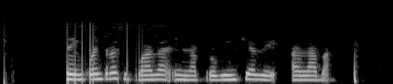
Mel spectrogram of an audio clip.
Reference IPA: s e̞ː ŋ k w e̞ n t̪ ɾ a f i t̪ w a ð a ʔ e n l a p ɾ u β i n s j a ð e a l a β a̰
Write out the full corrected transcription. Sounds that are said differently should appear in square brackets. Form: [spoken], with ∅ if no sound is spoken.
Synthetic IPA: s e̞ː ŋ k w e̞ n t̪ ɾ a [s] i t̪ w a ð a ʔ e n l a p ɾ [o] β i n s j a ð e a l a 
